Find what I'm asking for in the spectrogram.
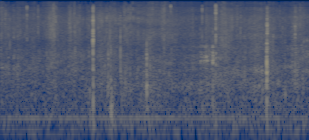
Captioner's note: branches breaking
